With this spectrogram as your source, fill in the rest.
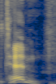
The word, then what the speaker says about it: Thames: And like the River Thames, it's spelled Thames. The river, like... But it used to be spelled Thames. How, like, like... Hi! Temes, I think it is. I'm Tem. Yeah. The River Tem.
